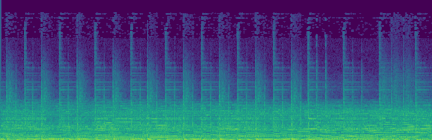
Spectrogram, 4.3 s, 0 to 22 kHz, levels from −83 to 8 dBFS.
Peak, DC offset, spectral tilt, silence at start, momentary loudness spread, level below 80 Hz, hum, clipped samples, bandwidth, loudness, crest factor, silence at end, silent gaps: -2 dBFS; under 0.1%; -4.5 dB/octave; 0 s; 1 LU; -20 dBFS; none; under 0.1%; 18 kHz; -13 LUFS; 12 dB; 0 s; none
